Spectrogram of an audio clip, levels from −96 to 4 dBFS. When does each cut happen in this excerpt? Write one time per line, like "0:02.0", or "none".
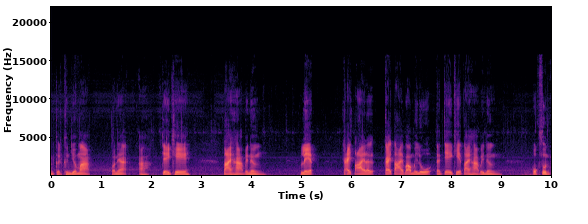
none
